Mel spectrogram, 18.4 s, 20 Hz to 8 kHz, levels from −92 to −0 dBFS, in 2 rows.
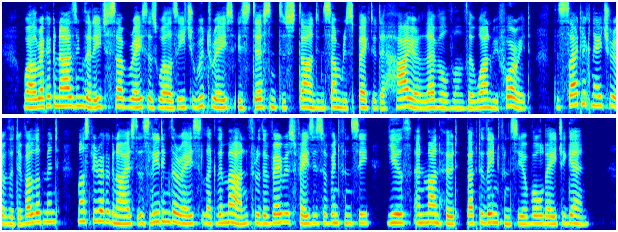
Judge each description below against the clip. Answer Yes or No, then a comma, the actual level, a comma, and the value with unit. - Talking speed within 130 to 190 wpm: No, average, 200 wpm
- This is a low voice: No, high, 210 Hz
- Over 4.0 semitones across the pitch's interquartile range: No, narrow, 2.4 semitones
